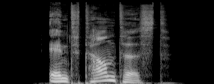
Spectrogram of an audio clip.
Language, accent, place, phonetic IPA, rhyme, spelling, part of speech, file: German, Germany, Berlin, [ɛntˈtaʁntəst], -aʁntəst, enttarntest, verb, De-enttarntest.ogg
- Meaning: inflection of enttarnen: 1. second-person singular preterite 2. second-person singular subjunctive II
